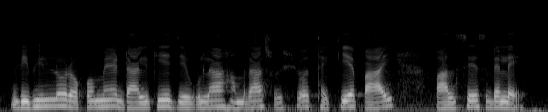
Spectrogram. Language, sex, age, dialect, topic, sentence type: Bengali, female, 31-35, Jharkhandi, agriculture, statement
